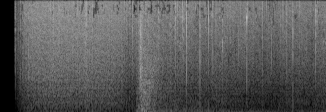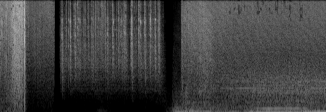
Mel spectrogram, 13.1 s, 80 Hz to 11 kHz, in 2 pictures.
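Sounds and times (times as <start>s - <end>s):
dense hissing crackling noise: 0.3s - 7.6s
faint scattered crackles: 0.3s - 9.8s.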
